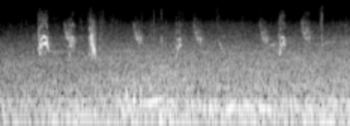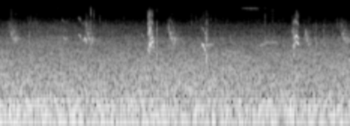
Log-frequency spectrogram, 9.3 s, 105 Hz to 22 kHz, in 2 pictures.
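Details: Eurasian tree sparrows and a newly fledged chick coming to be fed at a Tenmangu shrine on 7 May 2024: scattered thin, high chirps, some louder ones early, others soft and distant, over low rumbling background noise.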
